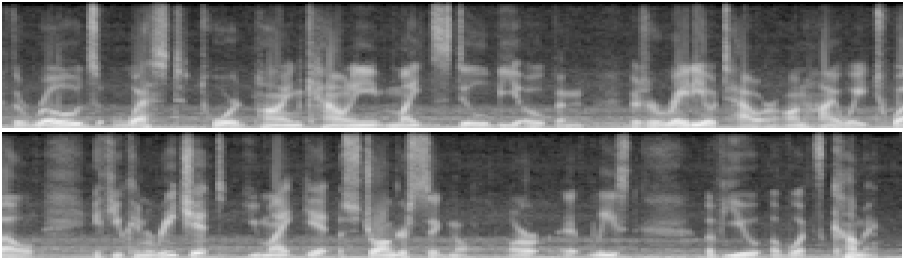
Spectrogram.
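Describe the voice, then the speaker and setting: A man playing a weary small-town radio announcer giving grave, halting emergency broadcasts in a zombie apocalypse drama. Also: fairly low pitch, close to an everyday voice. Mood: somber, resigned. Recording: noisy radio broadcast ambience.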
